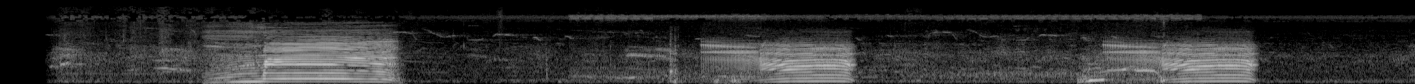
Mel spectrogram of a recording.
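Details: Cow mooing three times, each a long, loud, harmonic-rich moo lasting about two seconds with a slight pitch rise and fall, separated by quieter pauses with low background rustle and a steady faint high-pitched hum.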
